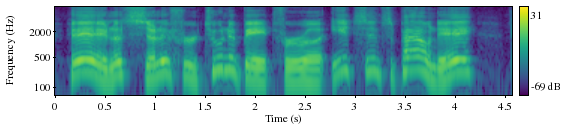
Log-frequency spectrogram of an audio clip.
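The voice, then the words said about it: Mock Maine accent, sounding Canadian. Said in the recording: “I don't know what my main accent is. I'm just making, that was probably more Canadian.”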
